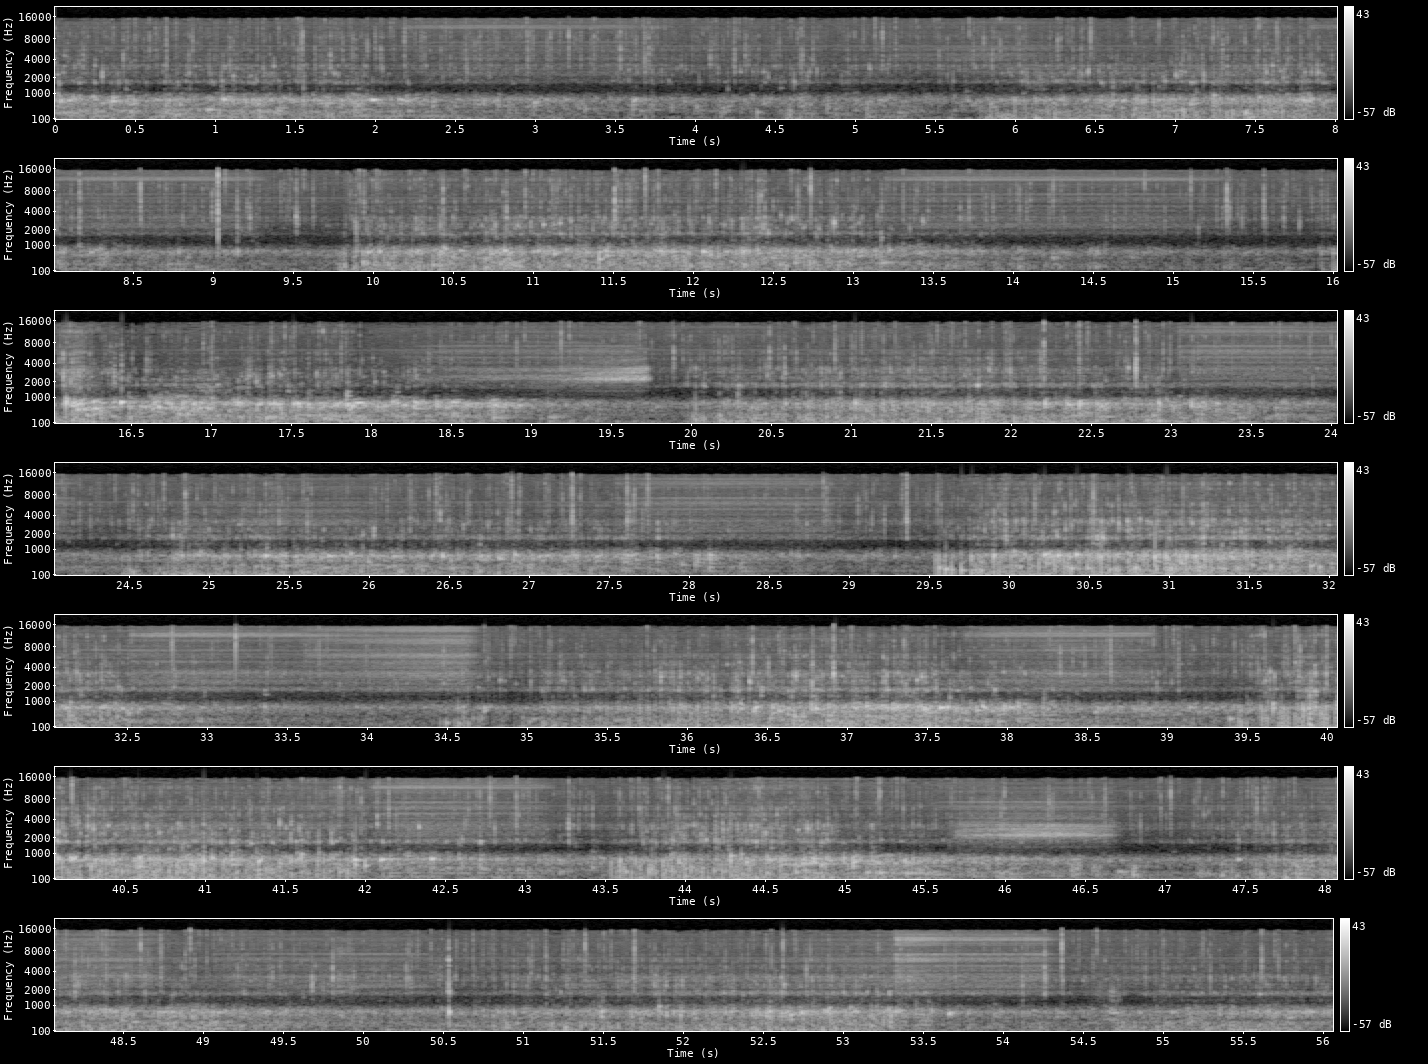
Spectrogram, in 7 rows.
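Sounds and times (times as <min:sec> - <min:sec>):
exhaled bubbles underwater: 0:00.0 - 0:56.0
diver breathing through regulator: 0:18.1 - 0:19.9, 0:23.0 - 0:24.4, 0:27.8 - 0:29.1, 0:32.4 - 0:34.8, 0:37.7 - 0:39.2, 0:42.1 - 0:43.4, 0:45.5 - 0:47.1, 0:48.0 - 0:50.7, 0:53.2 - 0:54.6.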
